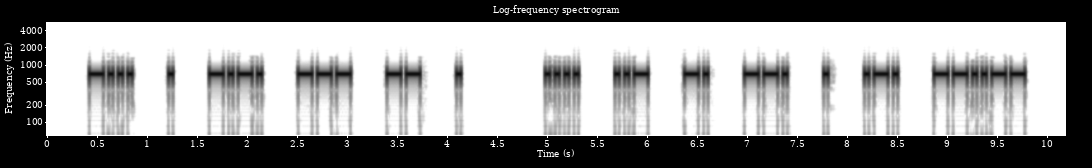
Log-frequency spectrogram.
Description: Morse code, heard as a keyed tone, about 25 wpm, spaced as for 16 wpm, 700 Hz. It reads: BECOME HUNGER,
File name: Pinocchio / Pinocchio ch5 10 25 ik1hge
